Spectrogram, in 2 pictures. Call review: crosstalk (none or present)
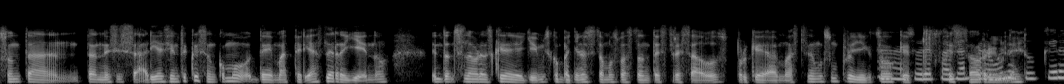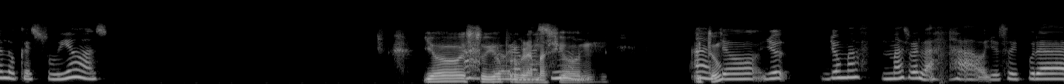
present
